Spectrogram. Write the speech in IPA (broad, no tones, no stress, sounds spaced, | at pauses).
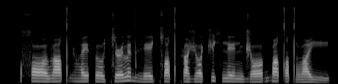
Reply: sˤ oː β iː tˤ ɡʱ eː θ oː c ə˞ l ə dʱ eː c ə˞ tˤ k ɔ ʒ ɔ t͡ʃ e ç n eː n d͡ʒ ɔː ɡ͡b e tˤ ə tˤ β iː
